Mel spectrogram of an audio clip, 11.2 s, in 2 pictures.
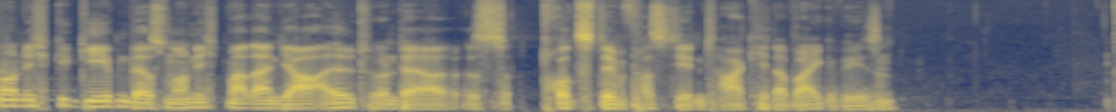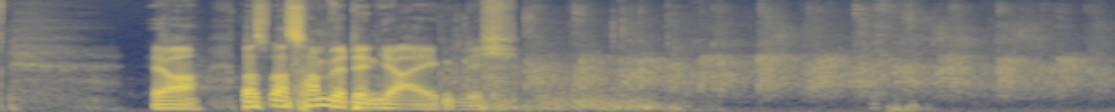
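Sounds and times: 
speech: 0:00.0 - 0:04.6, 0:05.6 - 0:08.5
crowd applause: 0:07.2 - 0:11.1.

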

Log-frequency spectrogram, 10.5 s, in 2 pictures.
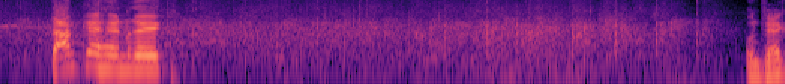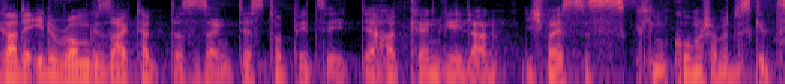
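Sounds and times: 
audience applauding: 0:00.0 - 0:04.9
speech: 0:00.3 - 0:01.3, 0:05.0 - 0:10.4.

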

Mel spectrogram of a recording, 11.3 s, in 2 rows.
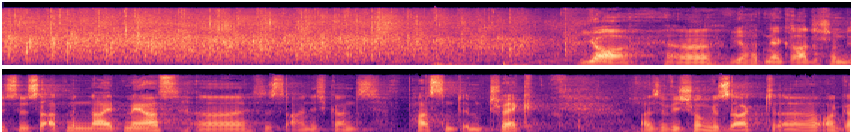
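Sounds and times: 
audience applause: 0:00.0 - 0:04.2
speech: 0:03.8 - 0:11.3.

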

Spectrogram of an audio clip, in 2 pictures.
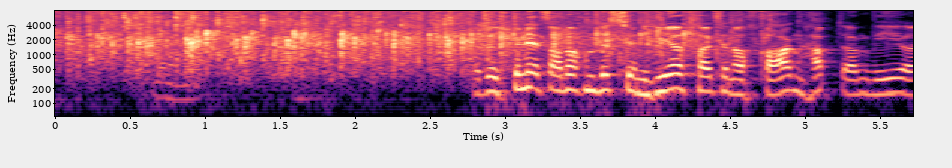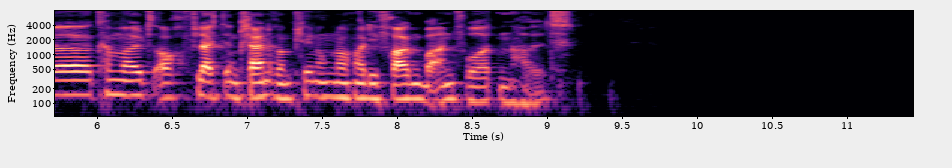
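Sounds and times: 
audience applause after a talk: 0:00.0 - 0:05.2
speech: 0:02.8 - 0:09.3.

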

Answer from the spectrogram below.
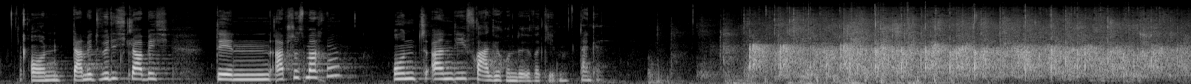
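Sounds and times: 
speech: 0:00.3 - 0:06.2
audience applause: 0:07.0 - 0:11.8.

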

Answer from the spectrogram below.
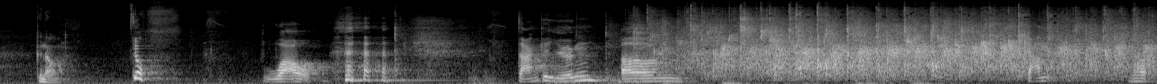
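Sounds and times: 
speech: 0:00.4 - 0:01.8, 0:02.6 - 0:04.4, 0:05.2 - 0:07.0, 0:10.4 - 0:10.6, 0:11.3 - 0:11.5
audience applause: 0:06.1 - 0:11.5.

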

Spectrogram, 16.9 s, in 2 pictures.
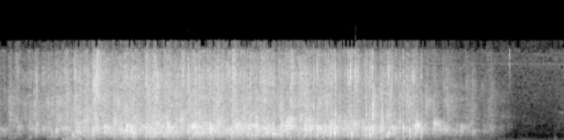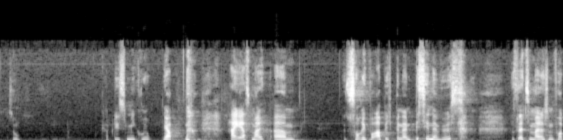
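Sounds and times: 
audience applause for a speaker at a talk: 0:00.0 - 0:07.6
speech: 0:10.2 - 0:13.0, 0:13.6 - 0:15.5, 0:16.1 - 0:16.9.

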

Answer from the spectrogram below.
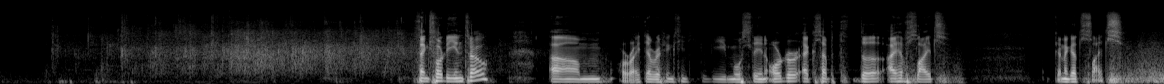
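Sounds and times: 
audience applause: 0:00.5 - 0:05.6
speech: 0:04.2 - 0:09.7, 0:10.6 - 0:11.5.

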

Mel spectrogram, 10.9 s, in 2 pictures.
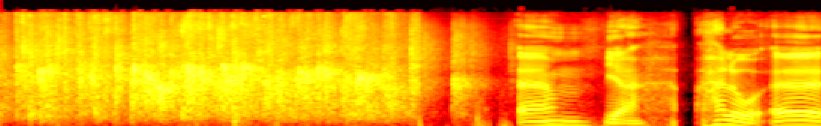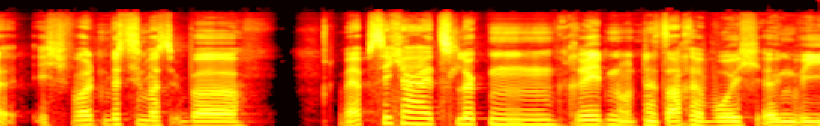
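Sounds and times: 
short audience applause: 0:00.0 - 0:03.4
speech: 0:03.4 - 0:07.2, 0:07.8 - 0:10.9.

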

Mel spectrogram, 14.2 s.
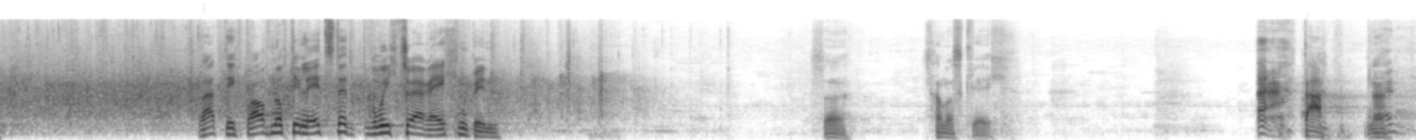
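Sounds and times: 
audience applause: 0:00.0 - 0:06.7
speech: 0:02.0 - 0:05.1, 0:08.2 - 0:08.6, 0:09.3 - 0:10.2, 0:12.6 - 0:14.1.

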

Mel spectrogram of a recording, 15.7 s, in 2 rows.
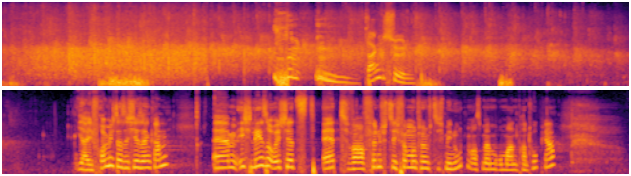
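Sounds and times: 
audience applause: 0:00.0 - 0:08.2
speech: 0:04.6 - 0:05.4, 0:08.8 - 0:15.6.

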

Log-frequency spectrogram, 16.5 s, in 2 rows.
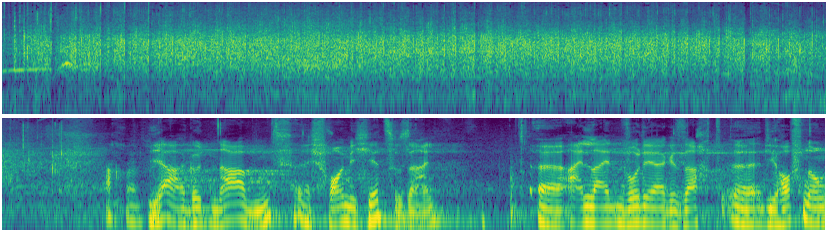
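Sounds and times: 
loud audience applause: 0:00.0 - 0:09.3
speech: 0:09.4 - 0:12.8, 0:13.6 - 0:16.4.

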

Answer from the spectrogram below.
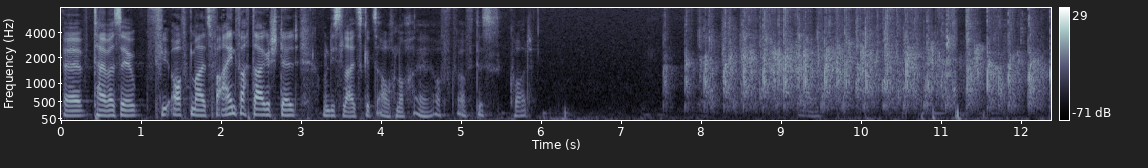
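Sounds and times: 
speech: 0:00.0 - 0:06.1
audience applause: 0:07.5 - 0:12.3.

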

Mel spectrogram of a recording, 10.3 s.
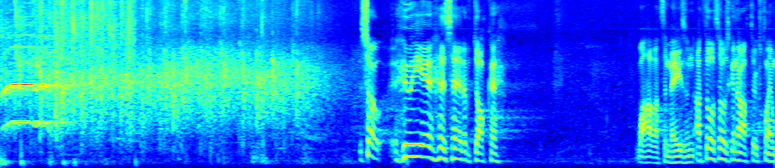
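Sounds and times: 
audience applause: 0:00.0 - 0:04.6
speech: 0:04.8 - 0:06.8, 0:08.5 - 0:10.3.

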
